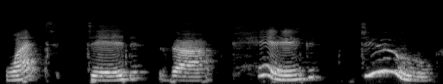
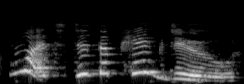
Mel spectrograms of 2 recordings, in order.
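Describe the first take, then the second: First: Said in the usual way. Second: High, slow, sing-song question; wondering storytime voice; playful high slow reading. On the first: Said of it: "Read it with me". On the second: Shown as a demonstration. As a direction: stretch the question out like a game for kids. Teacher rereads the sentence playfully.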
